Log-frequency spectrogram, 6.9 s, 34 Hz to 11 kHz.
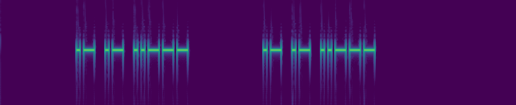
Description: Morse code, heard as a keyed tone, about 25 wpm, 700 Hz. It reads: AA2 AA2
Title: USA Call Sign Prefixes - Repeated 2x - 25wpm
